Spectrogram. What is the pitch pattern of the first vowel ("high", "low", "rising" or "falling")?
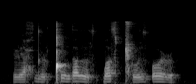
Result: rising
